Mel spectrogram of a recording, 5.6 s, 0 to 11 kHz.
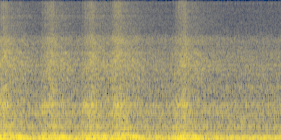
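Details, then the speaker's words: Suzuki Inazuma (GW250) twin at 15,608 km, low on fuel: a steady low idle between quick throttle blips, returning cleanly each time. Normal healthy idle. "Tuh teman-teman, langsamnya juga bagus ya."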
